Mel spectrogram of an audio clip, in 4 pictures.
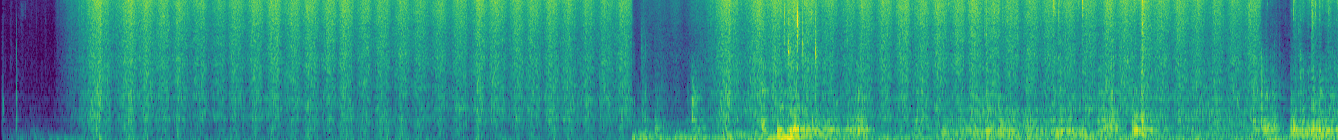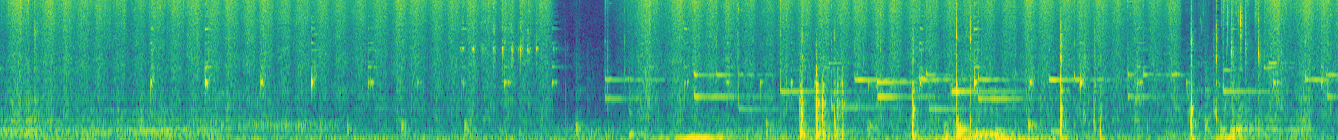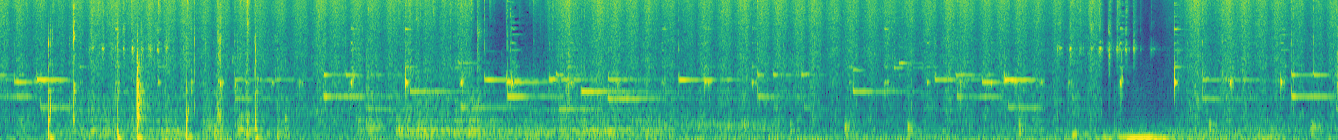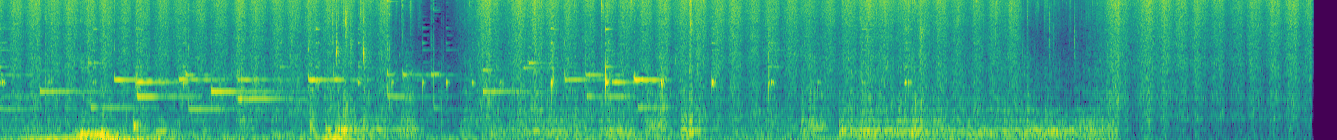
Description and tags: Soundscape GEMSEtoy David
After listening to mySounds from our partner school David made a selection to create a Soundscape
